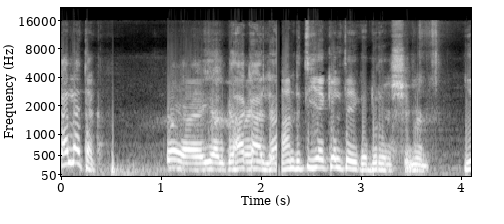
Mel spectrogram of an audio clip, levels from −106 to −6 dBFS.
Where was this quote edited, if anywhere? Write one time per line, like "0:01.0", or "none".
0:02.2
